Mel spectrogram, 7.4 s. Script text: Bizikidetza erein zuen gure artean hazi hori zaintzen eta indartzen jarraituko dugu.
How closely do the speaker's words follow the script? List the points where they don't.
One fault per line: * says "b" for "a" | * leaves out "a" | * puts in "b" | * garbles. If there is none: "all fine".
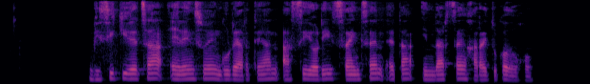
all fine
